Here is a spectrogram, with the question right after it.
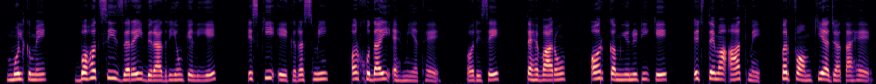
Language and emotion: Urdu, neutral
